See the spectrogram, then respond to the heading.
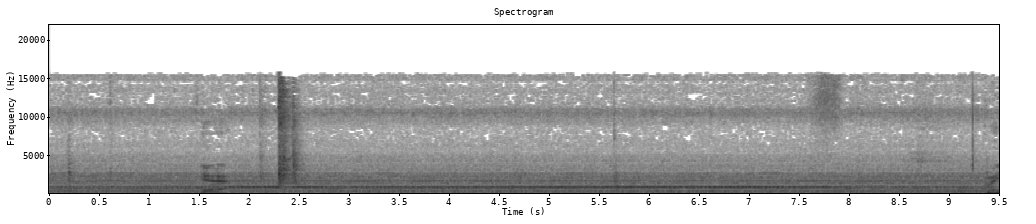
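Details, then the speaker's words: Colchester Triumph 2000 lathe cutting an unsupported workpiece without a fixed steady gives a steady, droning hum with a ringing tone near the cut, a vibration suspected to be chatter that a fixed steady is needed to cure. "you could hear the vibration going on I don't know if we can see that"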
